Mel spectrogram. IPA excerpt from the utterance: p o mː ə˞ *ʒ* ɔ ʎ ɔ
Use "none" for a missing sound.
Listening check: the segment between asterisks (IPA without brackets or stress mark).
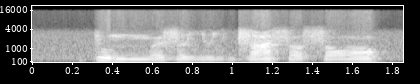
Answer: z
